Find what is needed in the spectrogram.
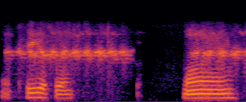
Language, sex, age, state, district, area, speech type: Assamese, male, 45-60, Assam, Tinsukia, rural, conversation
